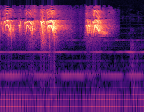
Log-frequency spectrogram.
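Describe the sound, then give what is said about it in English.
A baby sparrow, taken from a nest inside a penitentiary, chirps in two quick bursts of thin, high-pitched peeping, the first longer and the second brief, with no talking. “This was a baby sparrow that had been taken from a nest inside the penitentiary.”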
